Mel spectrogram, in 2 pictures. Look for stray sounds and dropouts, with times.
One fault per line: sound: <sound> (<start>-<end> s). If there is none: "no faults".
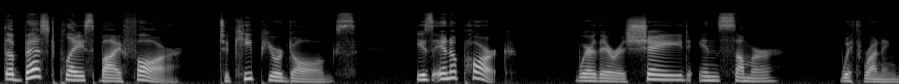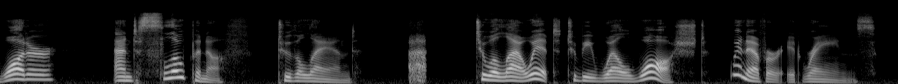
sound: laugh (13.1-13.3 s)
